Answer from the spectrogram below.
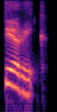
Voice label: "earache", Indian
